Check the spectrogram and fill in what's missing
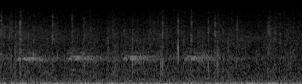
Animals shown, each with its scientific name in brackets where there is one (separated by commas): American Crow (Corvus brachyrhynchos)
